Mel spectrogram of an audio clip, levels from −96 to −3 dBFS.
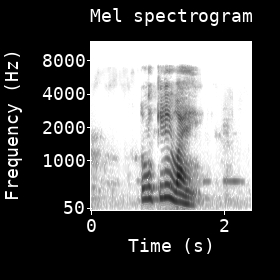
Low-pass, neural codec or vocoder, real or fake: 7.2 kHz; codec, 16 kHz, 4 kbps, X-Codec, HuBERT features, trained on balanced general audio; fake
